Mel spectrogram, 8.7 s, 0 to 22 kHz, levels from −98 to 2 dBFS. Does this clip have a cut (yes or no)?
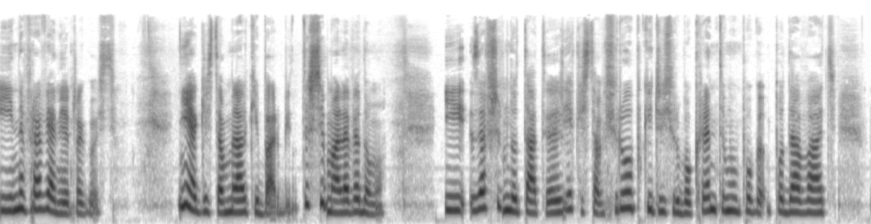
yes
